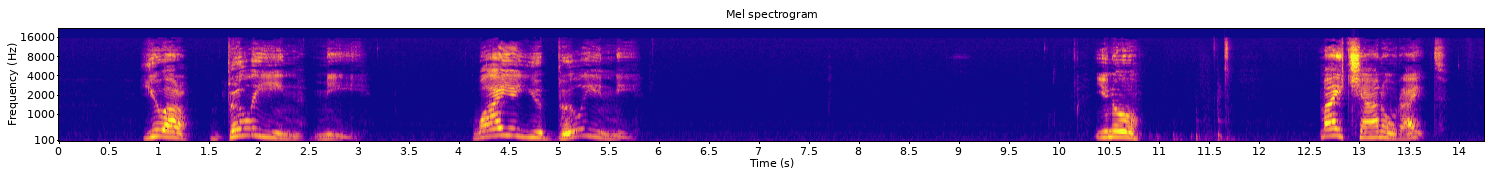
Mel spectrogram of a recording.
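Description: A man speaks close by with animation, in short bursts.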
